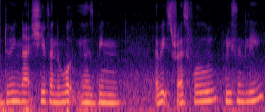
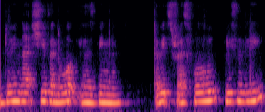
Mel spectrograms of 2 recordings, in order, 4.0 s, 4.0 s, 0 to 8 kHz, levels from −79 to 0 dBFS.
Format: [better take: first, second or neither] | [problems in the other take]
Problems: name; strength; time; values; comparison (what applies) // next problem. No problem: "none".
first | noise reduction (neural separator model SepFormer DNS4)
